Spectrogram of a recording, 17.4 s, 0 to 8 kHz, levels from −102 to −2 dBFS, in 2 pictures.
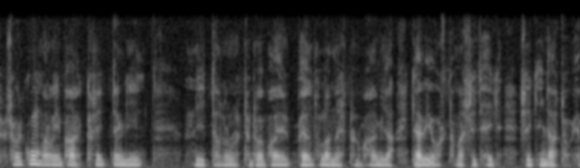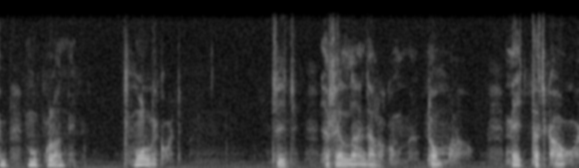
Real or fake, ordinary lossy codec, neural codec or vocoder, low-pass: real; none; none; 7.2 kHz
